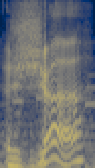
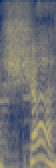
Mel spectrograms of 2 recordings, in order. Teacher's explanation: ja is exactly the same as sh, except your vocal cords vibrate.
